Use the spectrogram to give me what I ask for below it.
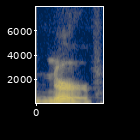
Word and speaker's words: NERV: going to take it are you going to say Nerf because I've heard some dubs that said Nerf and other people that said nerve well the Japanese pronounced it nerve so do what the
